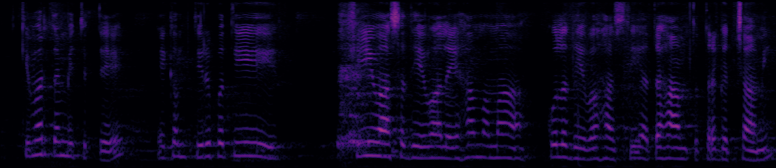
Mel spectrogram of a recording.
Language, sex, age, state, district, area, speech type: Sanskrit, female, 60+, Karnataka, Bangalore Urban, urban, spontaneous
